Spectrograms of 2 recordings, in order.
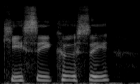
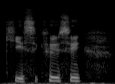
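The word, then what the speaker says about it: Keeseekoose: Kisikusi, I think that's how you say it. It's K-E-E-S-E-E-K-O-O-S-E. So I believe that's Kisikusi.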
